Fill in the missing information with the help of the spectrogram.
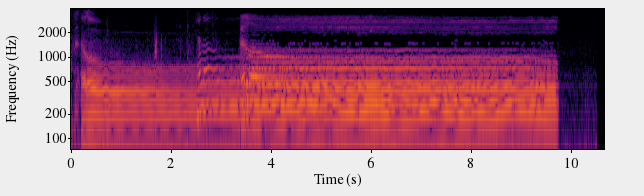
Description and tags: Excellent if lo-fi recording of three voices, two male and one female singing and building one note at a time a major chord triad, saying, "Hello," thrice. I use it as a ring tone. Recorded with an iPod and Griffin iTalk mic.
